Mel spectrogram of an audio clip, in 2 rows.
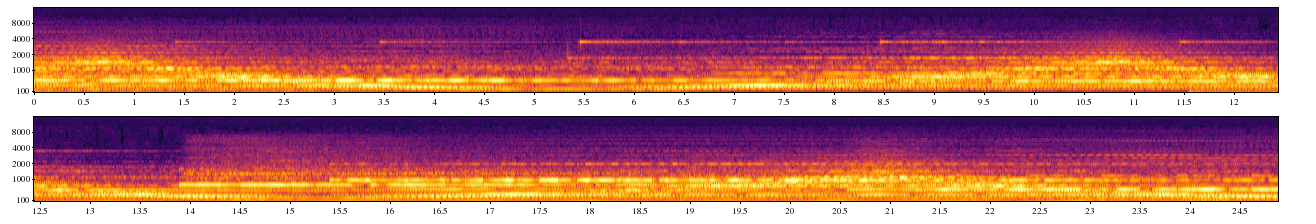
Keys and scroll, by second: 0.2 Escape, 2.4 ctrl+c, 2.4 a, 3.9 g, 4.5 g, 6.9-7.3 typing, 7.0 Return, 10.4 a, 14.5 Delete, 15.2 m, 18.0 q, 18.7 m, 19.5 Delete.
